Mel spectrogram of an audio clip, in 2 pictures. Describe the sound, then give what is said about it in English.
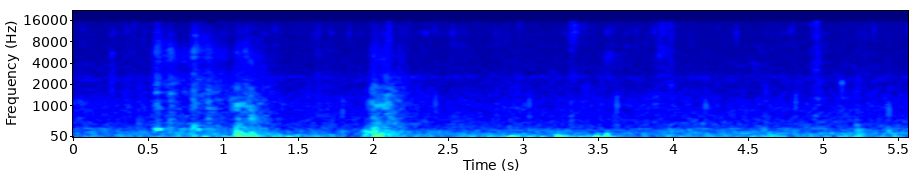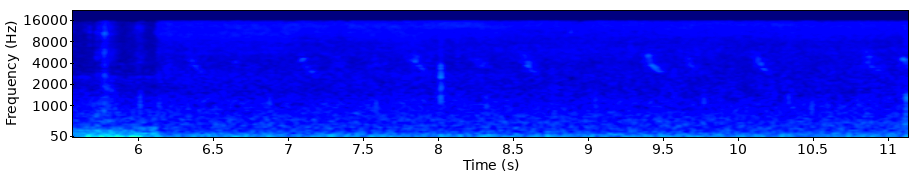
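Faint birds chirp in scattered short notes in the morning over a soft outdoor hiss, with a few crunchy footsteps early on and no one talking. “Hear the birds chirping.”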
